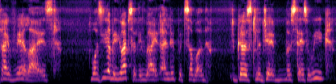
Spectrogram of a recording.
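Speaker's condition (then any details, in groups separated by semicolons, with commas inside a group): ALS; progressive neuromuscular illness, effectively quadriplegic, wheelchair within six months of diagnosis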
